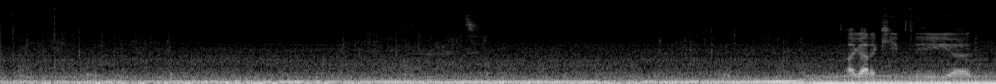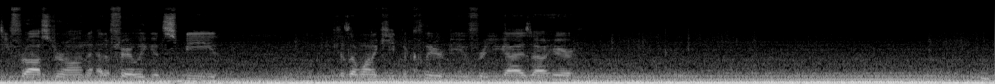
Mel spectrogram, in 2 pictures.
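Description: A car engine hums steadily while driving.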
